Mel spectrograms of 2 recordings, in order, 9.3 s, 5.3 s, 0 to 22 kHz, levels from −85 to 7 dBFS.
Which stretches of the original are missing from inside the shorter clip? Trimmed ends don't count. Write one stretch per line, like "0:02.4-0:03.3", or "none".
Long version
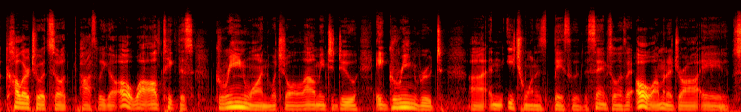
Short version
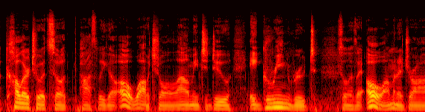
0:01.8-0:03.4
0:05.8-0:07.6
